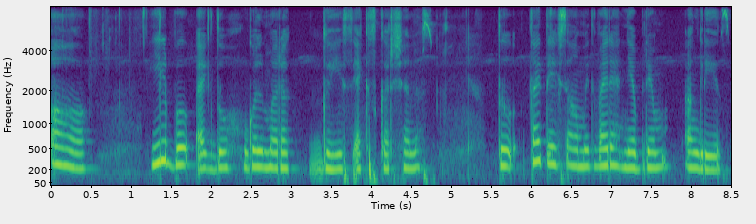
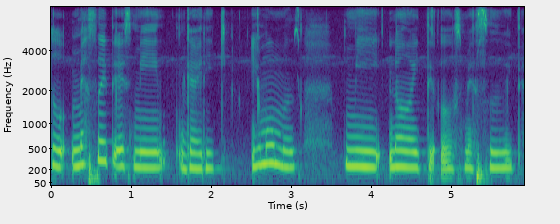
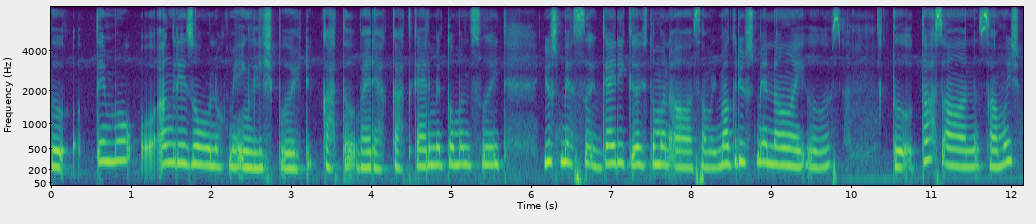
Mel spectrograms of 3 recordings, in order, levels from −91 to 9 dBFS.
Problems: none marked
